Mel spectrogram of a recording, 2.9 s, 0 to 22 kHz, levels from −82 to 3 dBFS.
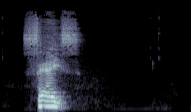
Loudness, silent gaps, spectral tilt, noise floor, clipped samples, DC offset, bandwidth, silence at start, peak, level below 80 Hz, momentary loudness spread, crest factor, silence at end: -16 LUFS; none; -4.5 dB/octave; -74 dBFS; under 0.1%; under 0.1%; 15.5 kHz; 0.35 s; -2 dBFS; -56 dBFS; 18 LU; 20 dB; 1.7 s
